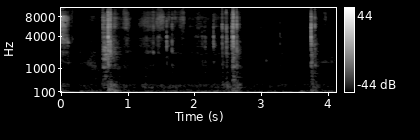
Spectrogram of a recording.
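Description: A few sharp plastic-and-metal clicks and light rattles from handling the loose mains voltage selector of a vintage tube oscilloscope, three of them standing out spaced out over a few seconds.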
